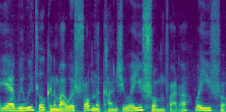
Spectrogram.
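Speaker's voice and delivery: high-pitched put-on voice. Retelling how people turned the question back on him: imitating someone turning the question back. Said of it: "Be like".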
